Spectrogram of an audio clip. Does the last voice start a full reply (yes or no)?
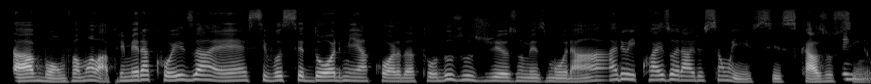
yes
